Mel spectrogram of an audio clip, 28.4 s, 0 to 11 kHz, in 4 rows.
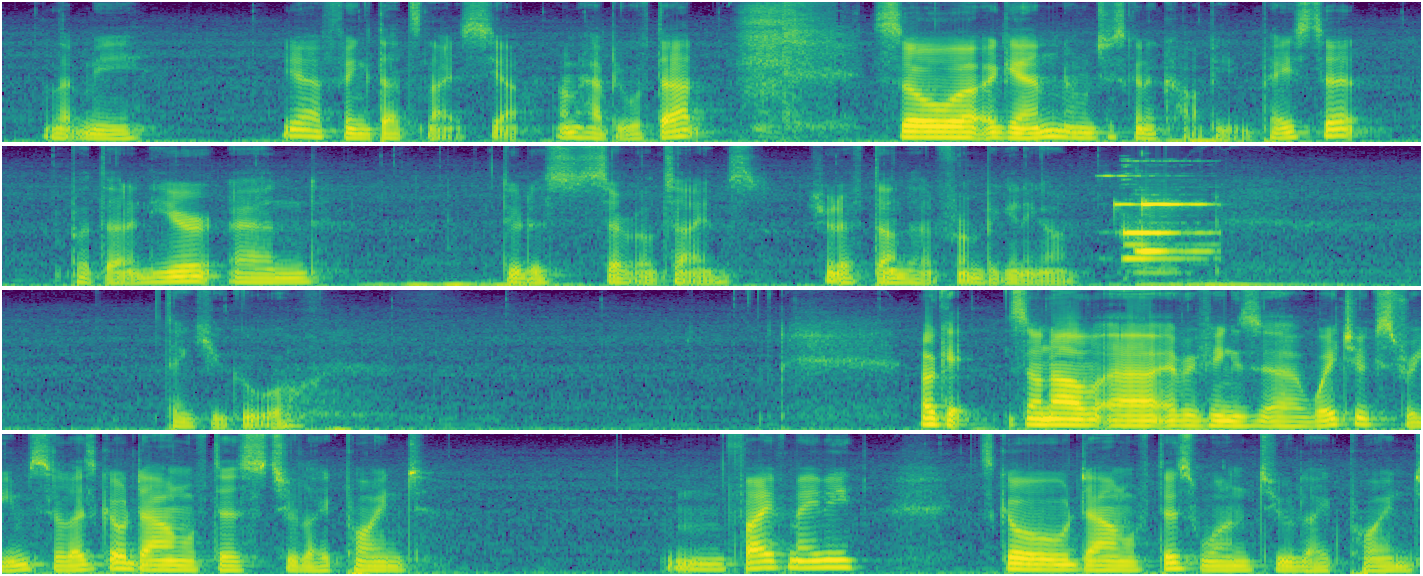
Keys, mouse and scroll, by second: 2.4 middle click, 2.6-5.3 typing, 2.7 click, 3.5 click, 4.3 middle click, 4.8 click, 5.7 ctrl+c, 5.9 ctrl+v, 7.0-7.4 ctrl+drag, 7.1-7.9 typing, 9.3 ctrl+c, 9.4 ctrl+v, 11.7 click, 12.4-13.2 typing, 12.4 click, 14.9-15.6 typing, 16.1-17.1 drag, 17.9 drag, 18.6 click, 19.0 click, 19.6 click, 20.2 click, 20.4 middle click, 20.8 click, 21.3-21.7 drag, 21.9 click, 23.3-25.0 drag, 25.9 click, 26.7-28.3 drag.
